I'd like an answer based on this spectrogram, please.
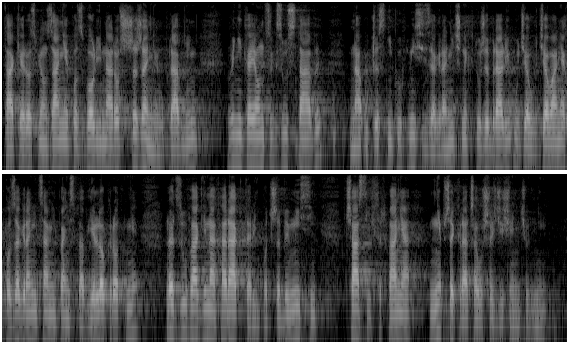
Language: Polish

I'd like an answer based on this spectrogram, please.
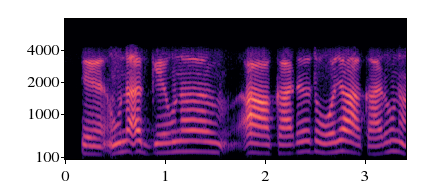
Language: Dogri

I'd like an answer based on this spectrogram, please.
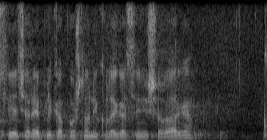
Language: Croatian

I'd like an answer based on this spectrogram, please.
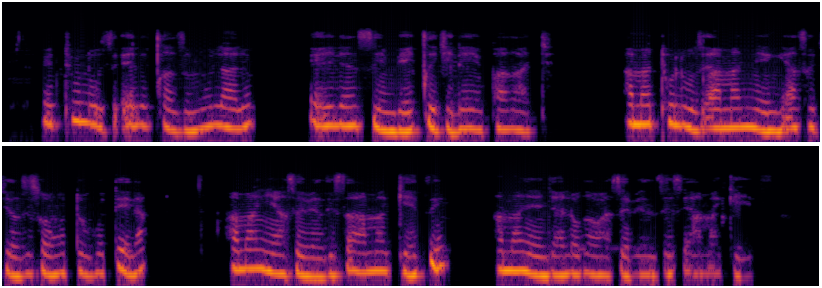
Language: North Ndebele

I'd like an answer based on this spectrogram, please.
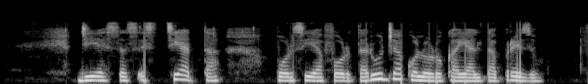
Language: Esperanto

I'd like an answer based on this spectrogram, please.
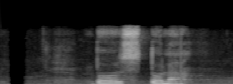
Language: Bangla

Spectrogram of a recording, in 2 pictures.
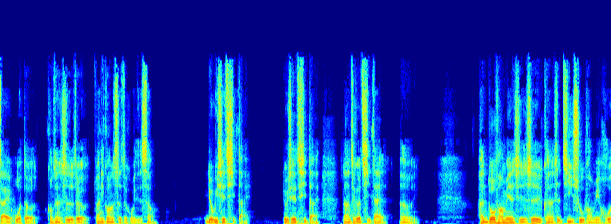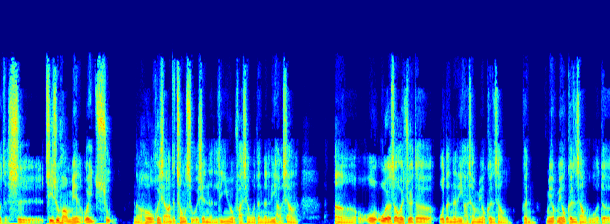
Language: Chinese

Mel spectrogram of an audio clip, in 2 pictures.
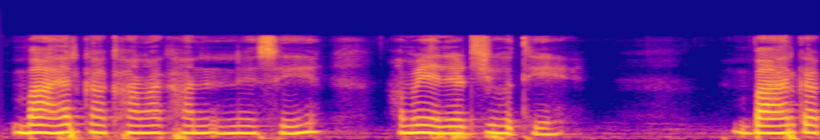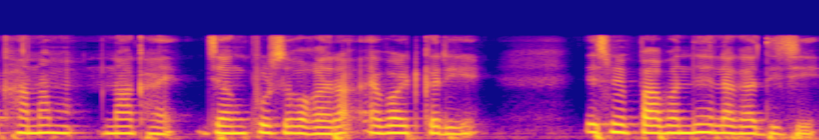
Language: Urdu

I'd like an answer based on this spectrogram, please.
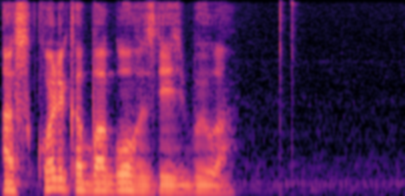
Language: Russian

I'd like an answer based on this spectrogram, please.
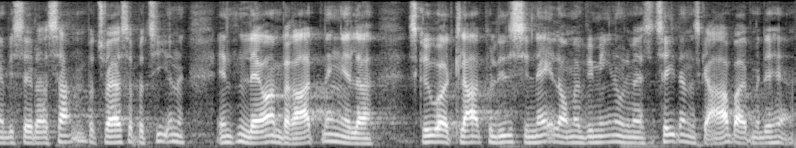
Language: Danish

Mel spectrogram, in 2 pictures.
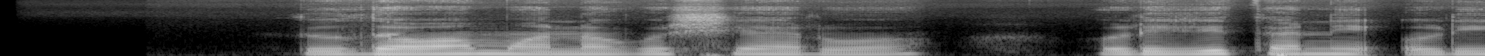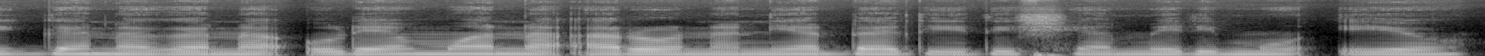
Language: Kikuyu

